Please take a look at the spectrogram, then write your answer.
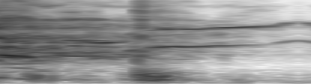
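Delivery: very high drawn-out squeal; overcome, let out a high-pitched squeal. Real, not acted. Touched by sister's message, high squeal.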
